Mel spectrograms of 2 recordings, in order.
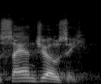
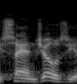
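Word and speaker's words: San José: He said, well, you know, out here, you know, it's not pronounced J, it's pronounced H. So it's not really San Jose, it's San Jose.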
